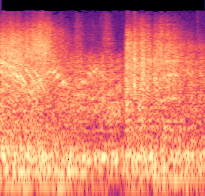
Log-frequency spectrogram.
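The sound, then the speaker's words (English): Sci-fi photon torpedoes fire from the starship Enterprise in a loud, dense rumbling roar, and a fresh crackling blast bursts out partway through as an asteroid caught in a vortex dead ahead explodes, with deep low booms throughout. “The torpedoes shot away and shattered the asteroid.”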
